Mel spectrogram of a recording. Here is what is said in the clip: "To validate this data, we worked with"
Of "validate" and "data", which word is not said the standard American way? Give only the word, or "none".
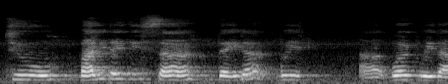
validate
